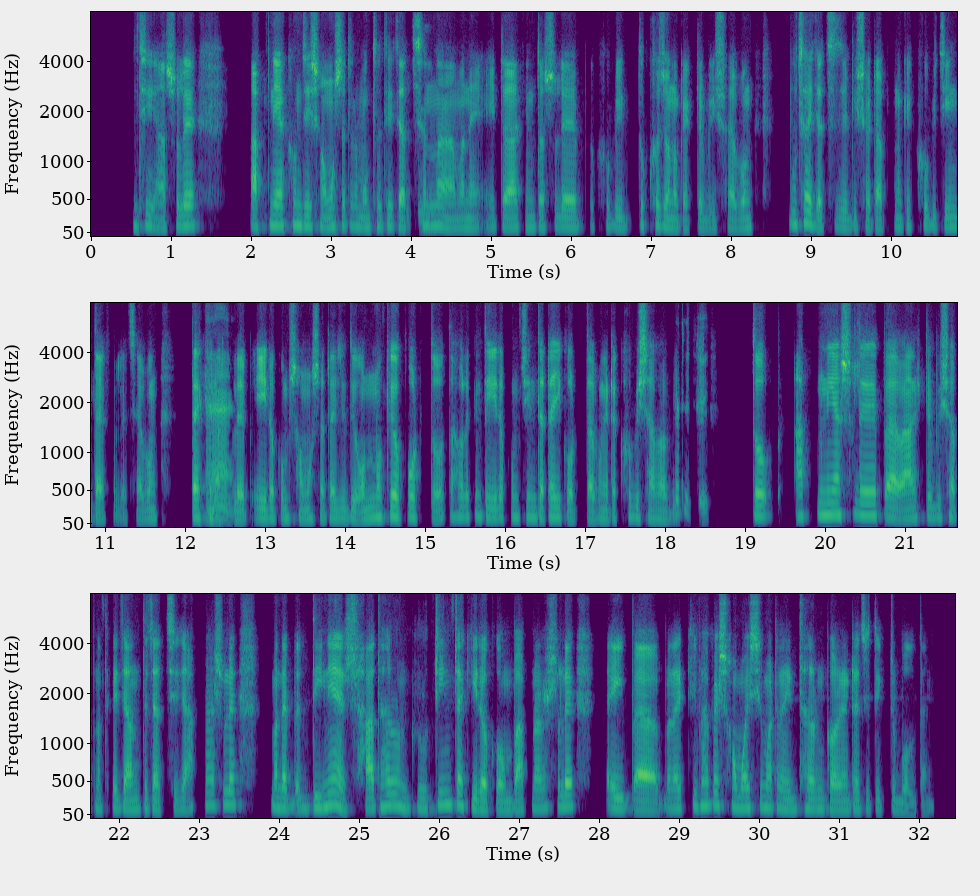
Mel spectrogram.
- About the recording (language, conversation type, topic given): Bengali, advice, সময় ব্যবস্থাপনায় অসুবিধা এবং সময়মতো কাজ শেষ না করার কারণ কী?
- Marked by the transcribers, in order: tapping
